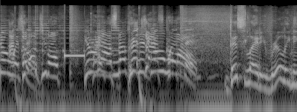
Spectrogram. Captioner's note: beep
